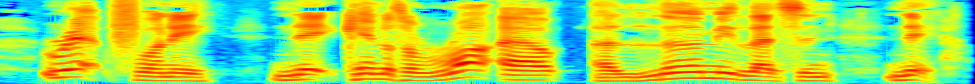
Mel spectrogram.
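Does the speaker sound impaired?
No.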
